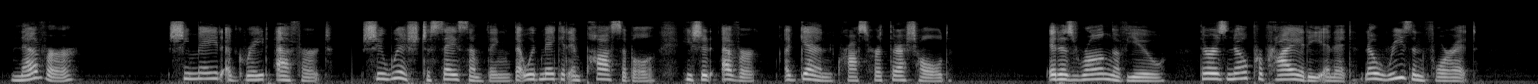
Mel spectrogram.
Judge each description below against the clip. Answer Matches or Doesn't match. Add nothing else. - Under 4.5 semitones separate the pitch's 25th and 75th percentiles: Doesn't match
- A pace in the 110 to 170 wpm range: Matches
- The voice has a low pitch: Doesn't match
